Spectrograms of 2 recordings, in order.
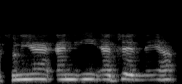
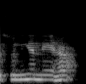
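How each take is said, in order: First: "नेहा" called as letters, "एन ई एच ए", then the name; name spelled out. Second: "नेहा" called as one whole word; name said whole. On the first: Teacher absurdly calling a student by spelling the name. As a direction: spell "एन ई एच ए" while calling someone. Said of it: "ऐसे कहेंगे". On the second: Teacher calling a student properly, name said whole. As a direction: call "सुनिए नेहा" without spelling it. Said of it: "पूरा ही बोलेंगे". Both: Shown as a demonstration.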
